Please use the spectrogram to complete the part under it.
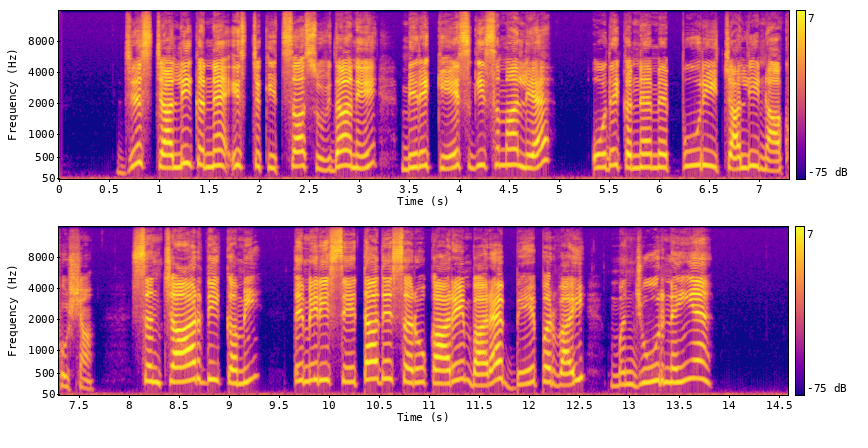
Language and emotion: Dogri, disgusted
